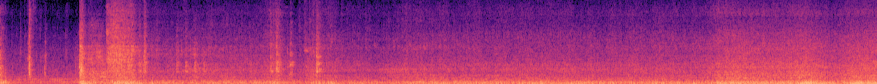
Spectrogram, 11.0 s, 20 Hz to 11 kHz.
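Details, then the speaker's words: 1967 Ford Mustang, original one-owner car with 289 V8 (200 hp) and C4 automatic, cold start after pumping the gas two or three times: starter catches within a second, V8 settles into a steady, even idle with no misses or knocks; normal start. "but pump the gas like two three times and it should fire up"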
